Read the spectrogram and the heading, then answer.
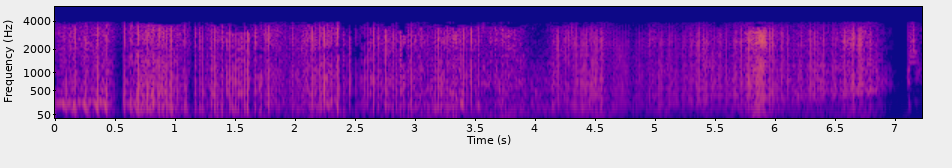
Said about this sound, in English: You're like Dr. Demento over here with these stupid fart noises.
